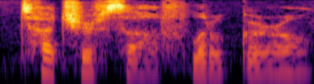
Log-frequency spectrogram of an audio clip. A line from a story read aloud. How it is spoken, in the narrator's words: you whisper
